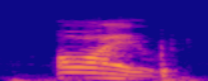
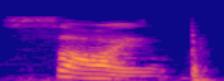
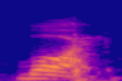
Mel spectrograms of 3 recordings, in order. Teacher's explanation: So it can be described as a glide from a back rounded vowel between open and half open to a front unrounded vowel between close and half close. So இதுல தான் rounded வந்து unrounded ஆ மாறும்.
